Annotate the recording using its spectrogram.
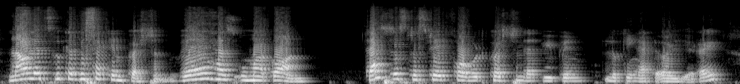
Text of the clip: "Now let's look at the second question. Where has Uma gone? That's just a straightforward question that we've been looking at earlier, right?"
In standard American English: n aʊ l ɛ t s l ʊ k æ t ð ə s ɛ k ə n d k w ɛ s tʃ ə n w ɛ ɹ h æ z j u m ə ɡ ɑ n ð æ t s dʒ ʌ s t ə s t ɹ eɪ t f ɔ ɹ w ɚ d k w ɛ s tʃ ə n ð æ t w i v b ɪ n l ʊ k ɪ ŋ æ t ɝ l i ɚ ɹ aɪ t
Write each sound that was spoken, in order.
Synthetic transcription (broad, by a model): n aʊ l ɛ t s l ʊ k æ t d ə s ɛ k ə n d k w ɛ s tʃ ə n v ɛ ɹ h æ z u m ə ɡ ɑ n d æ t s dʒ ʌ s t ə s t ɹ eɪ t f ɔ ɹ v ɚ d k w ɛ s tʃ ə n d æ t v i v b ɪ n l ʊ k ɪ ŋ æ t ɝ l i ɚ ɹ aɪ t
